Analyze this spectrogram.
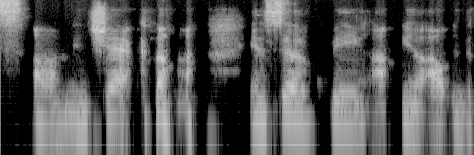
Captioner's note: laughs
